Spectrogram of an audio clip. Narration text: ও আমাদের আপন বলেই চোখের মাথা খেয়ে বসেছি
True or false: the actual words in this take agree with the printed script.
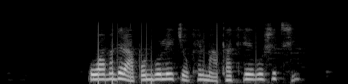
true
